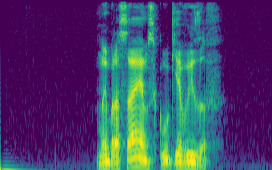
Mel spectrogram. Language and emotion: Russian, neutral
